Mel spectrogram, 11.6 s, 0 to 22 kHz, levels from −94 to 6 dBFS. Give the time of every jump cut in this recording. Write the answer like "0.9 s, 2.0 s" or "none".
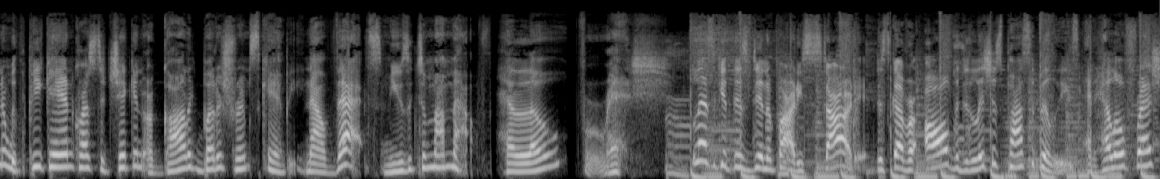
none

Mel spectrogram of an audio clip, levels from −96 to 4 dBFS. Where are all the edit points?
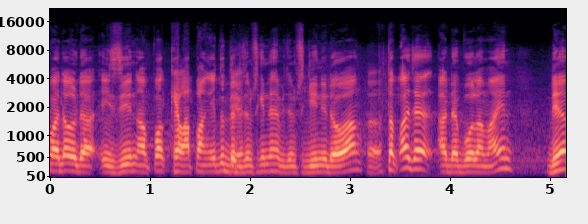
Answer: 1.2 s

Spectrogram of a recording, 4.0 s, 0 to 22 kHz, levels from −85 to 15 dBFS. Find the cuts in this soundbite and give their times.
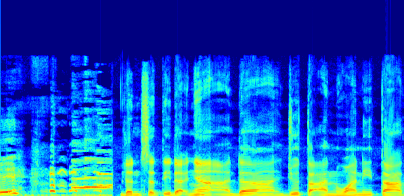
1.1 s

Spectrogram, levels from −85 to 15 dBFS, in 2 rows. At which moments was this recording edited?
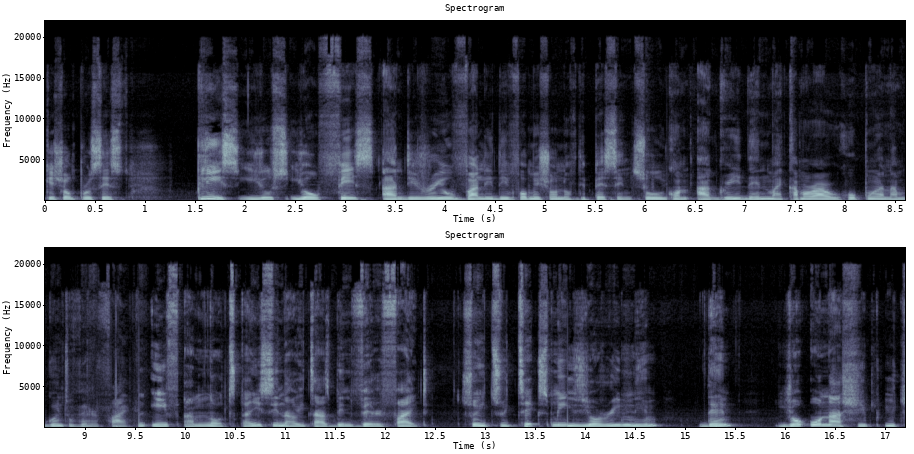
6.2 s, 9.5 s, 13.8 s

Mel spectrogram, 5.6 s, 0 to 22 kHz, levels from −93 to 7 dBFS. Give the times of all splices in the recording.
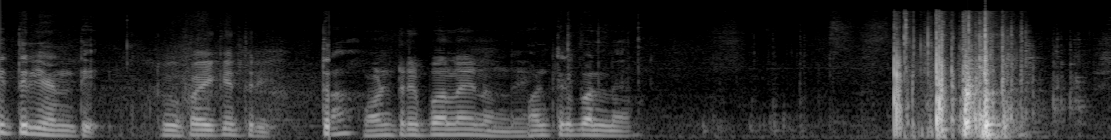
1.7 s

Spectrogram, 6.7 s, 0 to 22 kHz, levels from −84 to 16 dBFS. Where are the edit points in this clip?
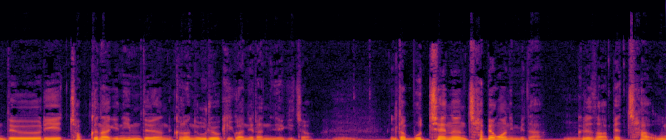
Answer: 5.6 s

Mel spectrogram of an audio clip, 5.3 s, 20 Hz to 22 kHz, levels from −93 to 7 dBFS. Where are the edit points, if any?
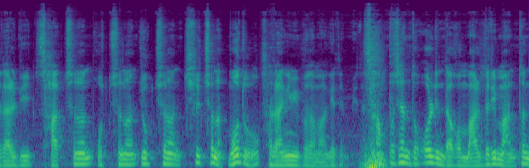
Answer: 1.3 s, 3.5 s

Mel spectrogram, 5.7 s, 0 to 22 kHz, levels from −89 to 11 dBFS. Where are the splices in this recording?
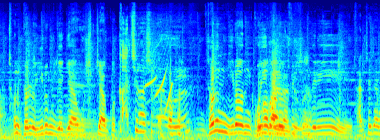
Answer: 1.8 s, 2.9 s

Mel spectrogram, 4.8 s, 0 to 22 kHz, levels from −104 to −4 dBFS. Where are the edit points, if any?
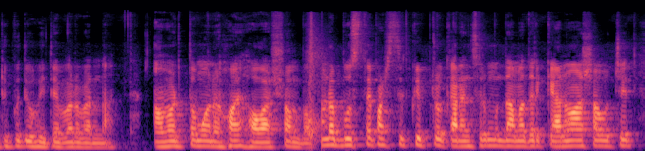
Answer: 2.4 s

